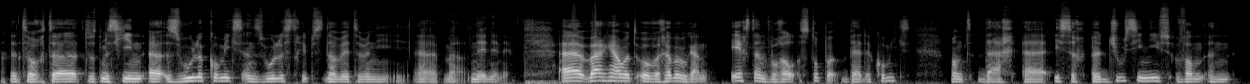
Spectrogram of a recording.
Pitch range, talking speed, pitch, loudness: 125-150 Hz, 225 wpm, 135 Hz, -21 LUFS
